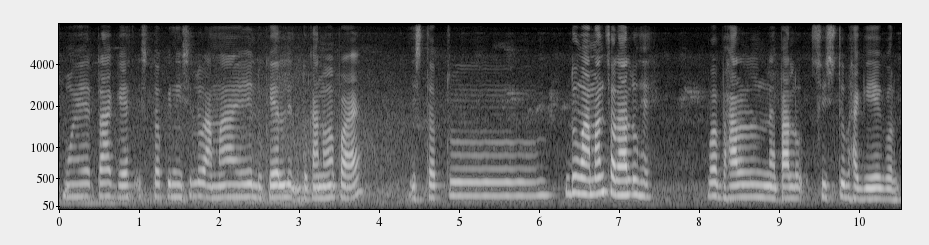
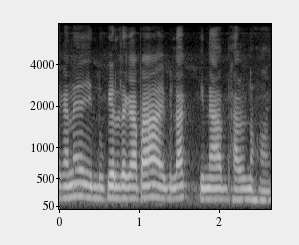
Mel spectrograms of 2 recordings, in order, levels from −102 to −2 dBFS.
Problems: none marked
